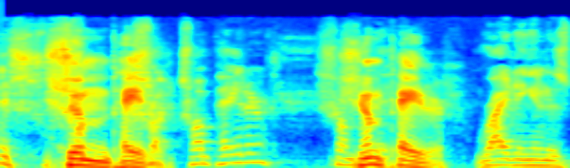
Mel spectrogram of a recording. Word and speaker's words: Schumpeter: Schumpeter.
